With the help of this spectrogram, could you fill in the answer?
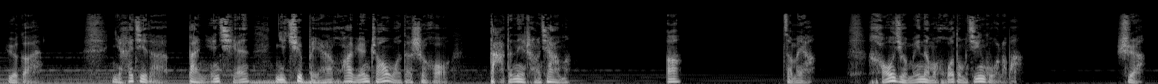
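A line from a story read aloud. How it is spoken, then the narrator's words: Hushed, mysterious. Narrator (Chinese): 向东一脸神秘，压低声音对我说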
